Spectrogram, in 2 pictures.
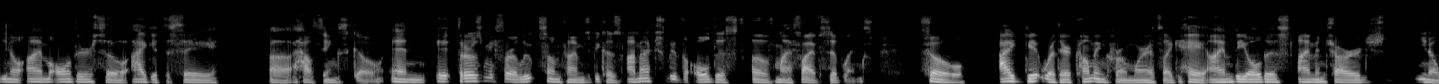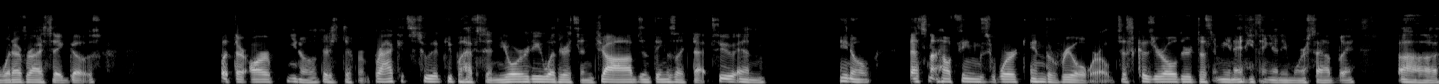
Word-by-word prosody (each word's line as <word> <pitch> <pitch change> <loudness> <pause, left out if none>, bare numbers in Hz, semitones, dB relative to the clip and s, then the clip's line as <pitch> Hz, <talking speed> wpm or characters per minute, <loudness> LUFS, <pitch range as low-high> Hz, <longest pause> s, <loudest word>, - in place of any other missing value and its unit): you 130 - -1
know, 115 -2 -1
"I'm 125 -1 +1
older, 120 0 -1
so 105 -5 -3
I 115 0 0
get 110 -1 -6
to - - -13
say, 100 -3 -4 0.5
uh, - - -1
how - - -1
things 100 -3 -7
go." - - -5
And 110 -4 +1
it 135 -2 +1
throws 145 +1 +4
me 155 - -8
for 130 -4 0
a 115 - +2
loop 130 +6 0
sometimes 110 -4 -2
because 105 -7 -4
I'm 115 +4 +2
actually 140 -2 -2
the - - -6
oldest 110 -3 0
of 105 -4 0
my 100 -3 0
5 - - +1
siblings. - - -7 0.5
So, 100 -3 +3 0.3
I 140 - +8
get 140 +3 +3
where 125 -3 +3
they're 110 -1 +2
coming 125 0 +1
from 100 -3 -2
where 95 0 0
it's 95 0 -4
like, 95 -1 -1
"Hey. 110 -5 +2
I'm 110 +3 +2
the 125 -1 +5
oldest. 115 0 +3
I'm 110 0 +2
in 110 - 0
charge," 105 -2 -1 0.3
you 125 -2 -1
know, 100 - +1
"Whatever 105 +3 +1
I 105 -1 +3
say 95 - -1
goes." 90 - -3 1.2
But - - +2
there - - 0
are, 115 -1 +4
you 135 -3 -4
know, 100 -3 -3
there's 105 -4 -2
different 105 -1 -9
brackets 130 +1 0
to 140 - +1
it. 130 -1 +1
People 120 -4 -1
have 110 -1 0
seniority, 120 +4 +2
whether 115 -2 +3
it's 110 -2 -3
in 100 0 -4
jobs 110 +2 +5
and 110 -1 -2
things 115 0 -1
like 105 -2 -2
that - - -2
too, 130 -3 +2
and, 100 -4 -1 0.7
you 155 -2 +1
know, 110 -4 0 0.4
that's 135 -1 +1
not 135 - +3
how 130 -2 +3
things 125 -4 -2
work 120 0 +2
in 130 -2 +1
the 115 - 0
real 105 -3 +1
world. - - -6
Just 115 -1 -6
'cause 135 -4 +1
you're 120 0 +3
older 120 0 +4
doesn't 115 -1 -4
mean 110 -1 +1
anything 115 -1 -3
anymore, 95 -1 -3
sadly. 95 +1 -3 0.4
Uh, 95 -4 +2
115 Hz, 200 wpm, -25 LUFS, 105-120 Hz, 1.2 s, I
